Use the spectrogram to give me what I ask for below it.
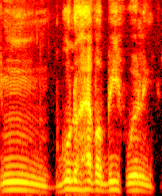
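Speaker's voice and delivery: quiet, prim mock British accent; posh British accent. Mocking British diners, soft posh British accent. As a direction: order it like a proper English lady, British accent. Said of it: "the Queen's language".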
